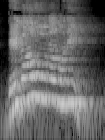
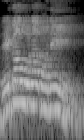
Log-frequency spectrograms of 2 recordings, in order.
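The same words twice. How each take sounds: First: It is said forcefully, with vivid conviction. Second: It is said plainly, without much feeling.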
